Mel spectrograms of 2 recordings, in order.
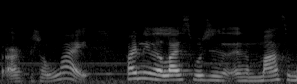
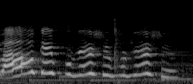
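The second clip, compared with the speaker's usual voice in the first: excited; 13 semitones higher, 4 dB louder than usual. Real, not acted. Excited teasing, loud high.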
